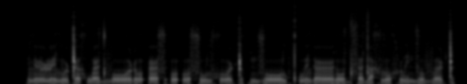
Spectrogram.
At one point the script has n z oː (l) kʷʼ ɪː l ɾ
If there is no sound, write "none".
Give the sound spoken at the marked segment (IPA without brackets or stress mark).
l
